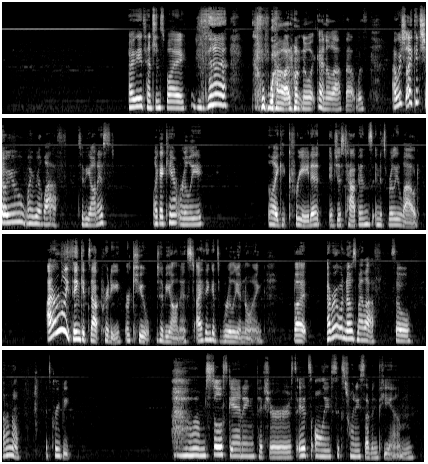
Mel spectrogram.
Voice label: accent hi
